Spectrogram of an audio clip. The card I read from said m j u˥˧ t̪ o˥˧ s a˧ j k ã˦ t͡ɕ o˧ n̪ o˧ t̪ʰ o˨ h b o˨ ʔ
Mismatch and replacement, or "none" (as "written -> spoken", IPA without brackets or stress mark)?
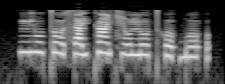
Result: h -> ʔ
